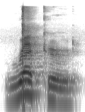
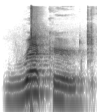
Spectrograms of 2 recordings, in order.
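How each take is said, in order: Both takes have the same delivery.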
